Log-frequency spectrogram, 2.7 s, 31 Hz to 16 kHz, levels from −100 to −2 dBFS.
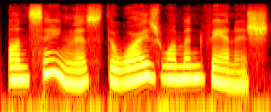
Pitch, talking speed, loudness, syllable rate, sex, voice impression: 190 Hz, 155 wpm, -18 LUFS, 4.0 syllables/s, female, feminine, adult-like, tensed, slightly weak, slightly soft, halting, calm, slightly reassuring, elegant, slightly sharp, modest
